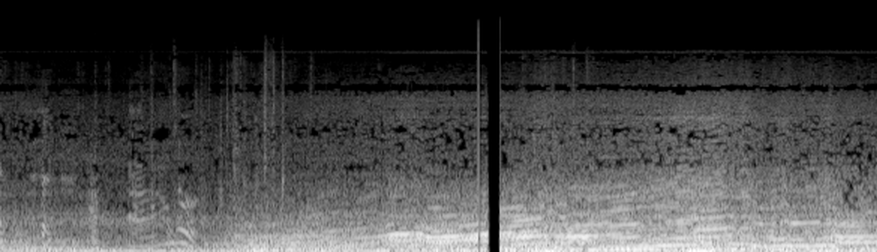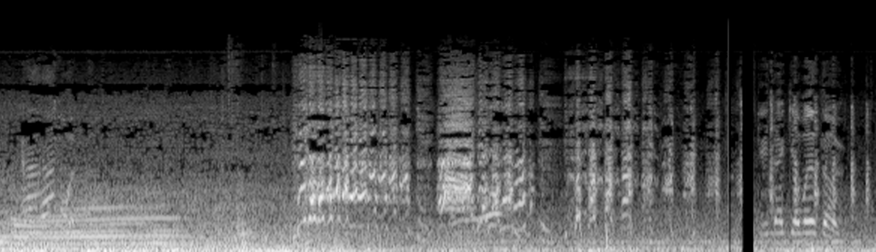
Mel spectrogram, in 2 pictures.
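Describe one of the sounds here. A car engine rumbles low and roars as it revs up while driving.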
